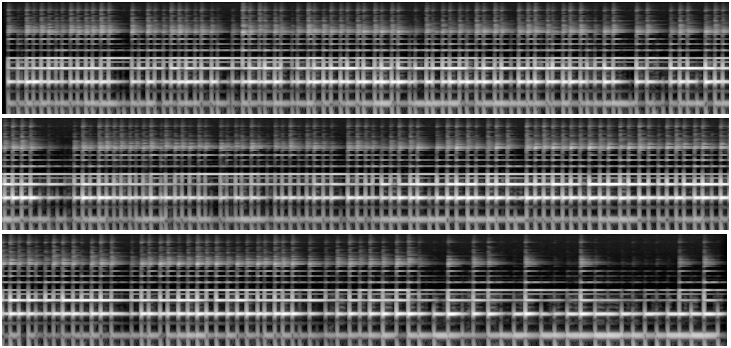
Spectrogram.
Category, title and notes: Sound effects > Other
Fingers tapping on metal using a contact mic.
